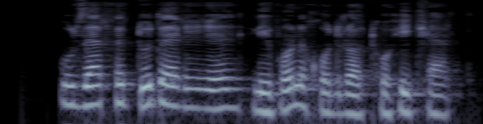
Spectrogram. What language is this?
Persian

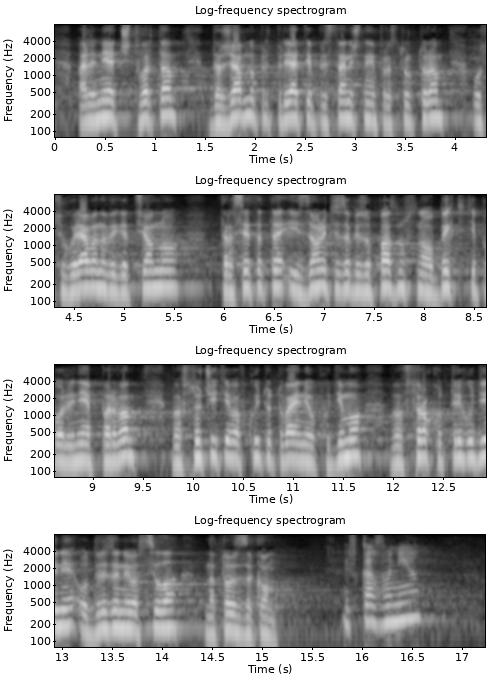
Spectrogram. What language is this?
Bulgarian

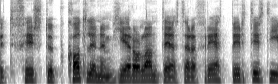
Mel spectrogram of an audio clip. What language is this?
Icelandic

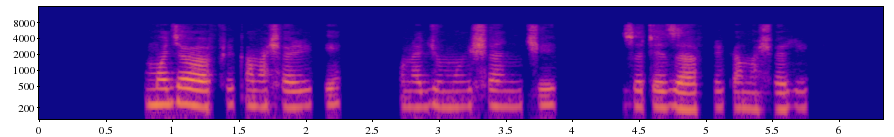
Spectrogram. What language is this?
Swahili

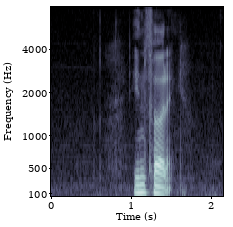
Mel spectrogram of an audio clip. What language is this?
Norwegian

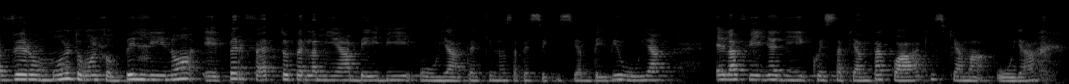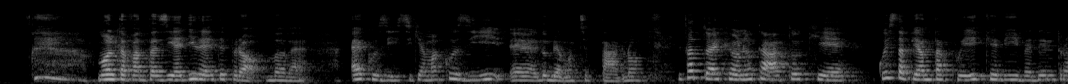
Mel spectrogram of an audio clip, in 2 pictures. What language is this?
Italian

